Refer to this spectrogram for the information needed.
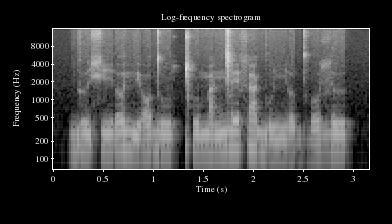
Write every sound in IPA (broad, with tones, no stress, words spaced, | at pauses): ɡɯː˧ ɕiː˧ ɾɤ˦nʲɔː˨˦duː˧ ǀʰu˧ma˧ŋ͡ǀe˦ɬa˦ ɡu˨ɲɤ˨ dʱo˨˦ɮɯ˦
